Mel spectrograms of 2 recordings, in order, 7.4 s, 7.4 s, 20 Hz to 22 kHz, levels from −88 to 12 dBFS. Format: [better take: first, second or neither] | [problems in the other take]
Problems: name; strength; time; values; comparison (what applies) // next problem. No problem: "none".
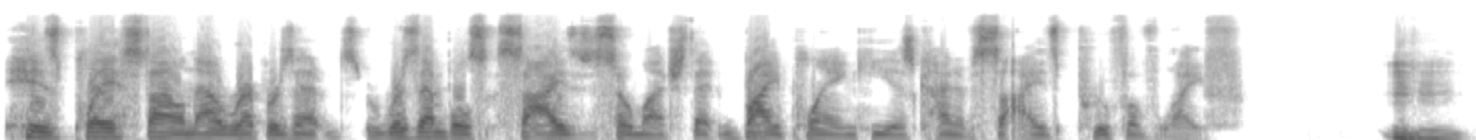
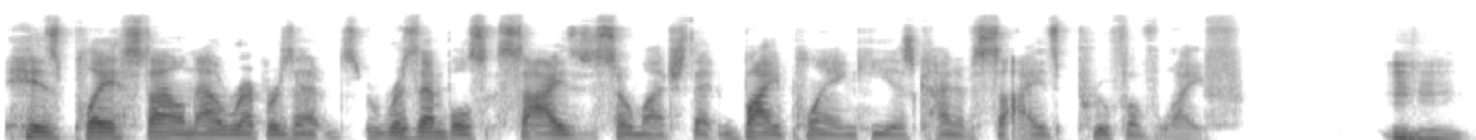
second | distortion; slight; 4% of the sound clipped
